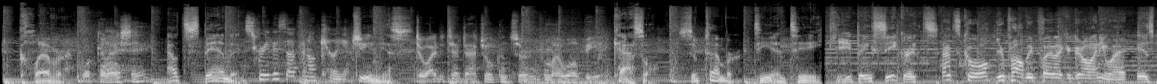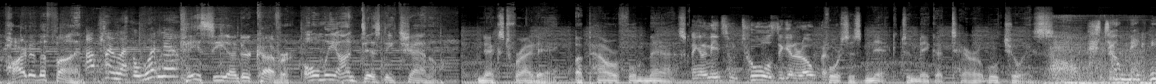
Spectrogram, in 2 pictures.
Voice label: promo, men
